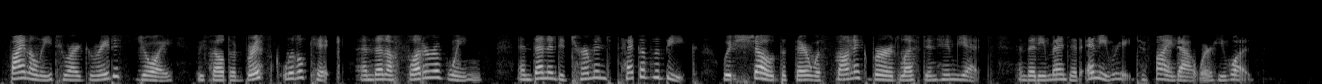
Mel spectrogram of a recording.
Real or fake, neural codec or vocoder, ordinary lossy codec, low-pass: real; none; AAC, 16 kbps; 7.2 kHz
